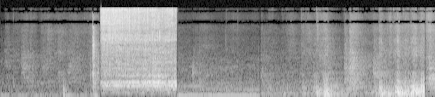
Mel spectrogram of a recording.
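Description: Hand-tool work on plumbing fixtures: scraping and rubbing strokes that build into a run of loud, rhythmic strokes near the end, where a screwdriver is at work. About two seconds in, a loud rushing hiss lasts about a second and a half and cuts off suddenly.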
